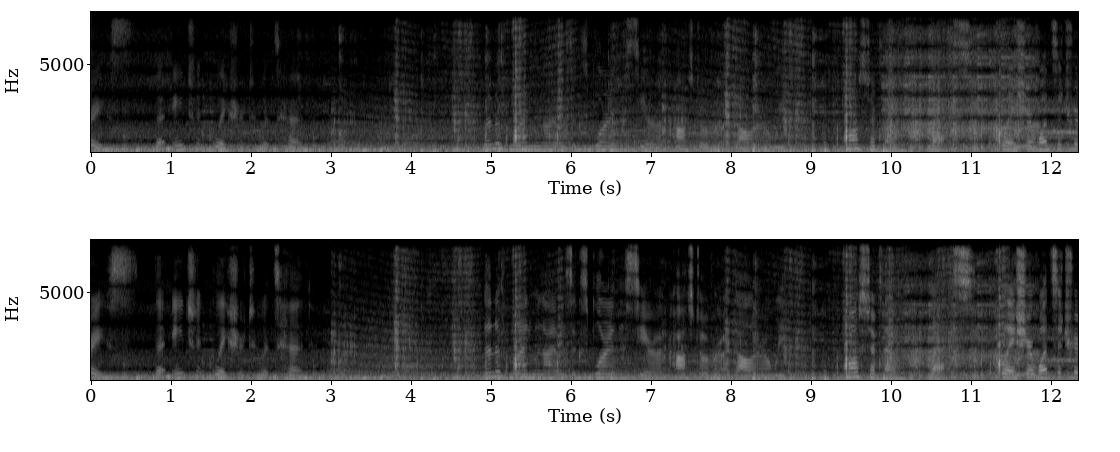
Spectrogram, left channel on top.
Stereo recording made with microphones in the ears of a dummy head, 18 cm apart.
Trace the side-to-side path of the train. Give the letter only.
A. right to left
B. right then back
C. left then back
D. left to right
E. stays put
E.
